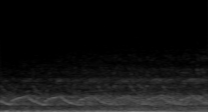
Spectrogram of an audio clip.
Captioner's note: sirens blaring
